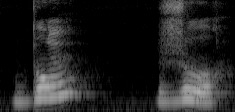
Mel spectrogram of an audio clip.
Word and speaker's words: bonjour: Bonjour. The O N make one vowel sound and it's a nasal vowel sound. So like O but instead of the air coming out of your mouth, it also comes out of your nose.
